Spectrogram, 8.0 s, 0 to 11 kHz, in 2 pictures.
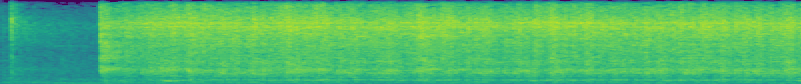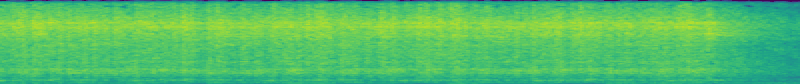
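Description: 2009 Toyota Corolla four-cylinder engine being cranked over by its starter with the injectors disconnected, so it does not fire. It starts about half a second in and stops near the end. The cranking doesn't sound right: cylinders 1 and 2 are low in compression.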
